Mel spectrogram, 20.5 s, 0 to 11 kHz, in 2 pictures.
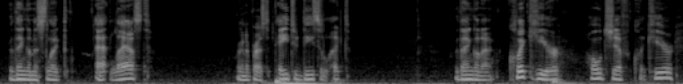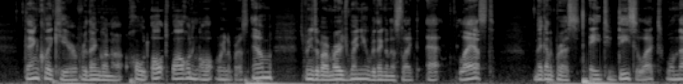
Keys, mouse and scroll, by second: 1.0 click, 7.8 click, 9.4 shift+click, 10.5 shift+click, 13.9 alt+m, 17.0 click, 17.1 click.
